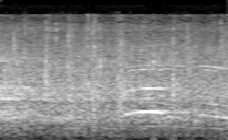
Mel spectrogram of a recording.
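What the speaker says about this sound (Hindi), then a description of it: "और तालियां बढ़ाइए" Audience applause at a devotional poetry gathering and initiation event, a steady dense patter of clapping from a crowd heard at moderate distance with no pauses.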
